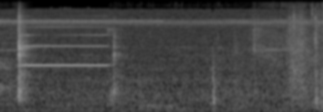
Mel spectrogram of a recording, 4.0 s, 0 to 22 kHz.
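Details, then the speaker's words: 2019 Sea-Doo jet ski with engine reinstalled after flooding and hull repair, battery connected: single clean beep of about a second on power-up in a quiet room; electronics wake up normally. "maybe if we oh we got it we got power that's good and this beep so that's good"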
